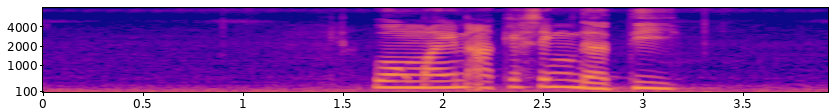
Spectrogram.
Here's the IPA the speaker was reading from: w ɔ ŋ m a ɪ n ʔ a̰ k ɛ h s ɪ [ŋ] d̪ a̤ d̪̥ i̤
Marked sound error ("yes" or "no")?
no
